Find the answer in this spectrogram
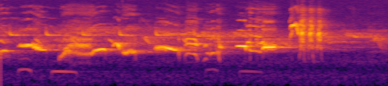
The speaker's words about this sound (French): Lui, c'est le merle, tout noir avec un beau bec jaune.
